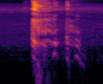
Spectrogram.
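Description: An adult gives one sharp, forceful cough followed by a brief second burst, in a quiet indoor room; a single isolated cough.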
